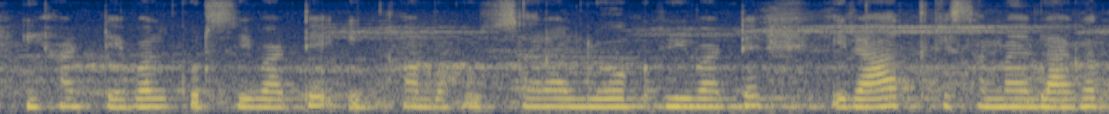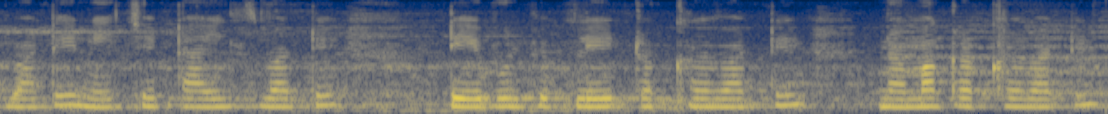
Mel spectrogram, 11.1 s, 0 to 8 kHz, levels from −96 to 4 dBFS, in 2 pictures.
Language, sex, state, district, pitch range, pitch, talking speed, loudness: Hindi, female, Bihar, East Champaran, 210-220 Hz, 215 Hz, 150 wpm, -20 LUFS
